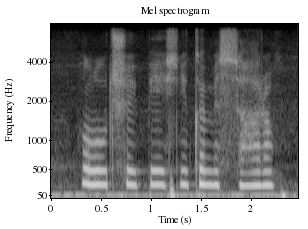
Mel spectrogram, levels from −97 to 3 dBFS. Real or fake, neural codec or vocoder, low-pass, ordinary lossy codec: real; none; 7.2 kHz; none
